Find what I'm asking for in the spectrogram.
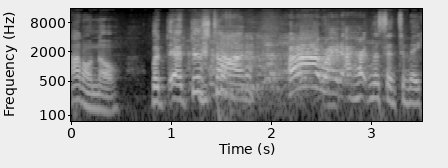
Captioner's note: audience laughing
